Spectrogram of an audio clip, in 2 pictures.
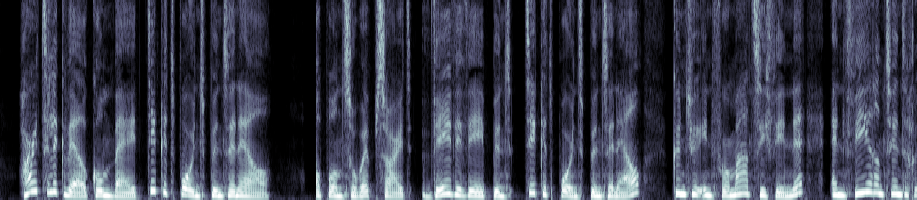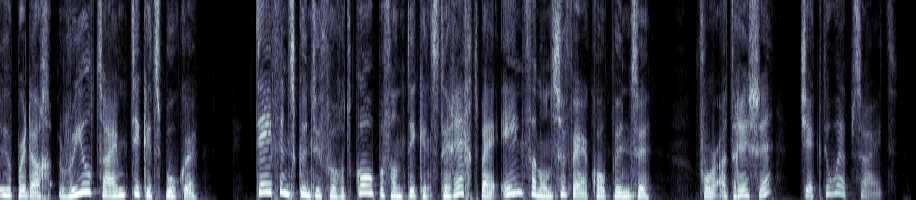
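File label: Dutch, female, narration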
